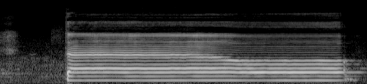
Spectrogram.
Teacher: ta itu bukan disebabkan mulut kita bundar gitu. Ya, ta bukan, tapi karena pangkal lidah terangkat. Pangkal lidah terangkat. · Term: sifat isti'la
